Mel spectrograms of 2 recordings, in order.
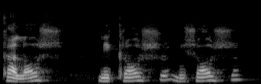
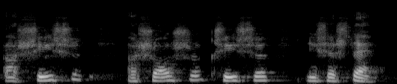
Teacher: Another feature is the palatal pronunciation of sh, which is pronounced sh in especially in Palasa, Kalosh, Mikrosh, Mishosh, and these habits are extended in the Albanian villages of Himarë, where one can hear Ashish, Ashosh, Kshish, Nisheshte.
